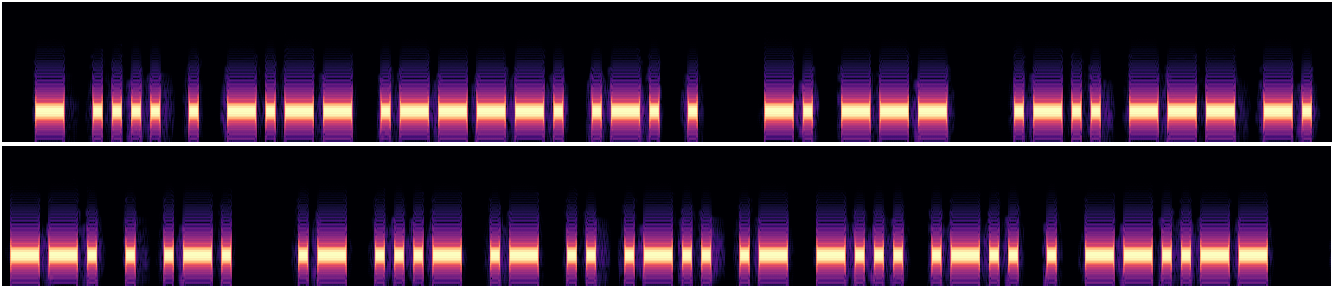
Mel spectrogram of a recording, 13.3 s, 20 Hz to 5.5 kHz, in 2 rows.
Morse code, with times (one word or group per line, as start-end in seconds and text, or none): 0.2-3.5 THEY'RE
3.8-4.7 NO
5.1-7.8 LONGER
8.1-13.0 AVAILABLE,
